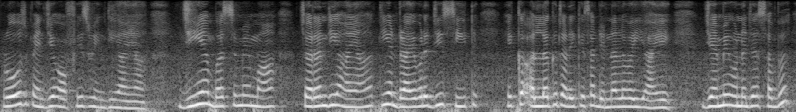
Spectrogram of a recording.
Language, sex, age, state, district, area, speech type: Sindhi, female, 30-45, Maharashtra, Thane, urban, spontaneous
